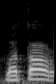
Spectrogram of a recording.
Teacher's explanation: बनना तो में बदल जाएगा, तो नहीं बनना है, व तारो, ता को बारीक पढ़ना है, रा को मोटा पढ़ना है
